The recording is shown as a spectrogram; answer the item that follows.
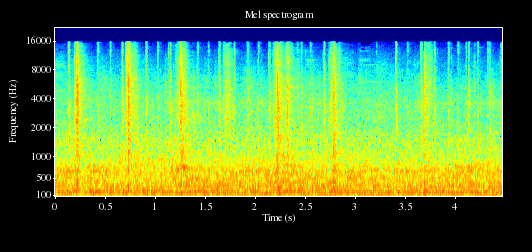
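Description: Sharp mechanical clicks about twice a second from the pinball machine's solenoids as its test mode cycles the drop targets, over a steady background din.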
